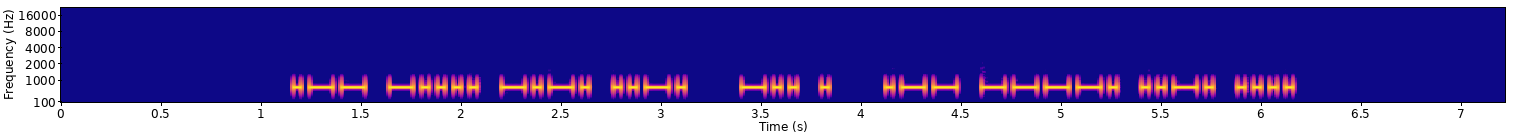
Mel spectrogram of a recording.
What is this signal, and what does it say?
Morse code, heard as a keyed tone, about 32 wpm, 700 Hz. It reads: W6CF DE W9FH
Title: USA Callsign DE Callsign - 4 Characters - 30wpm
